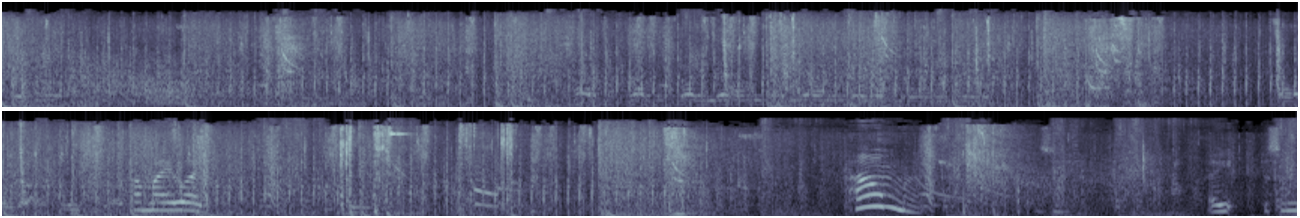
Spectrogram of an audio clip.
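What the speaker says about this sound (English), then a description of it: "Somebody tried to snipe me." Rapid gunfire in a Fortnite match, including sniper shots, crackling near-continuous bursts at moderate level under the players' conversation.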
